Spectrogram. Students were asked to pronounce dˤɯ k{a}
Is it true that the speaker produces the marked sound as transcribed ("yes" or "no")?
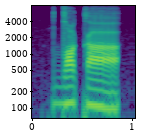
yes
